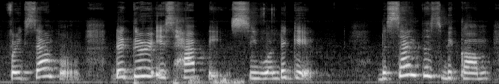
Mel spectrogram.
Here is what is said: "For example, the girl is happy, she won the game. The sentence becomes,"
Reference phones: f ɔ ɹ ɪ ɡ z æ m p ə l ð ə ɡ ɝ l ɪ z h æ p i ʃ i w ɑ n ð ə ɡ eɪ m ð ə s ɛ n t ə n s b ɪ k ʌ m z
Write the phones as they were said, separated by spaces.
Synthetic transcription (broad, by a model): f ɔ ɹ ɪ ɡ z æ m p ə l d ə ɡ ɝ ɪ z h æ p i s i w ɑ n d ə ɡ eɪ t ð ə s ɛ n t ə n s b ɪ k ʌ m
